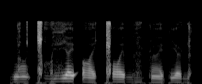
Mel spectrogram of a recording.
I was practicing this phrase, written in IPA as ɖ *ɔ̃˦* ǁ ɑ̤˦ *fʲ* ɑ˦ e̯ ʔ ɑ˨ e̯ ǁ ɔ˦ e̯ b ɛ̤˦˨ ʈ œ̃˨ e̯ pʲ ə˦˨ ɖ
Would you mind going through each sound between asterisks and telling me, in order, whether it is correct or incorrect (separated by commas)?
incorrect, incorrect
